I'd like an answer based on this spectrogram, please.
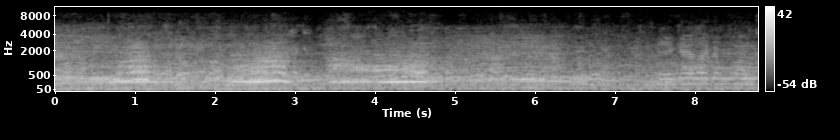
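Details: Cattle being unloaded from a truck, giving long low drawn-out moos, two clear ones of about a second each near the middle, over a background of people chattering and music.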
